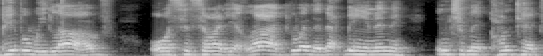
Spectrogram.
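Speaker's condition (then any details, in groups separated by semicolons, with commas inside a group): Cerebral palsy spastic quadriplegia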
